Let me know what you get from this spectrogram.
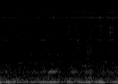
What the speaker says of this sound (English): So I will remove it from the heat and sieve out the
